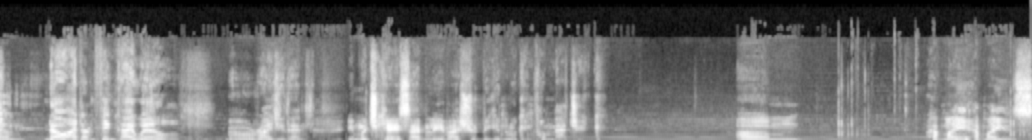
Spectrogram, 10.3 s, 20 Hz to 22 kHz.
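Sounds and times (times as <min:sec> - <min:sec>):
speech: 0:00.1 - 0:06.1, 0:07.4 - 0:08.5, 0:09.3 - 0:10.3
dice tumbling across a table: 0:08.3 - 0:09.3, 0:10.0 - 0:10.3.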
